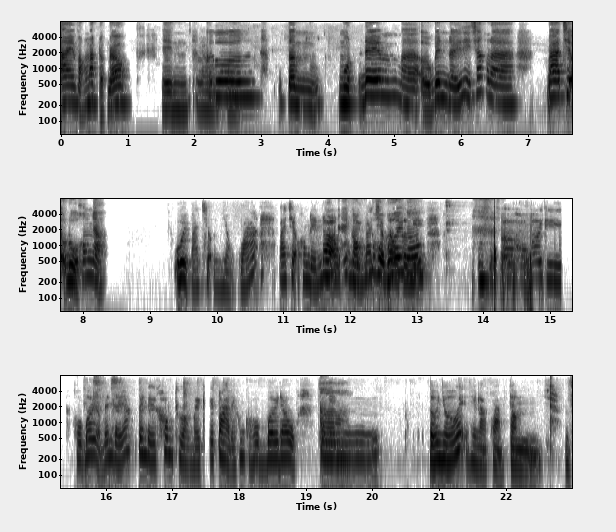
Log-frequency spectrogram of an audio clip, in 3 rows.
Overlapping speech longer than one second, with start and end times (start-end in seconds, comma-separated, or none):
11.6-13.0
